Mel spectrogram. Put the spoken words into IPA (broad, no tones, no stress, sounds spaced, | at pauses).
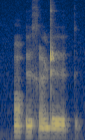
ɔ̃ ʔ ɘ x ə̃ ɖ ɘ k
